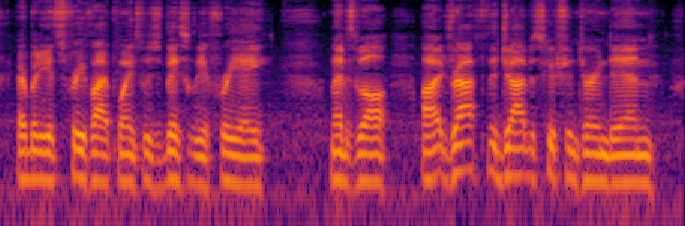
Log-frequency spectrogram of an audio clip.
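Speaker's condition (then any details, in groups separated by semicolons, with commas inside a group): No condition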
